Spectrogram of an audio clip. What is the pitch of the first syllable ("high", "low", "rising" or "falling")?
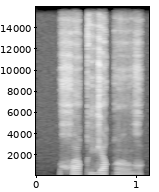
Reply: falling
